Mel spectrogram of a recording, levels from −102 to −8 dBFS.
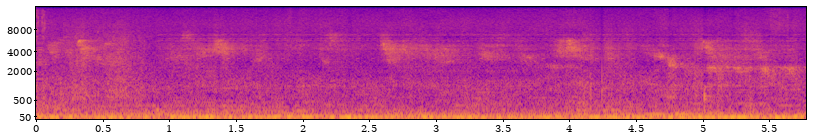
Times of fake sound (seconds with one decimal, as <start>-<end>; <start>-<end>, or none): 0.9-5.8

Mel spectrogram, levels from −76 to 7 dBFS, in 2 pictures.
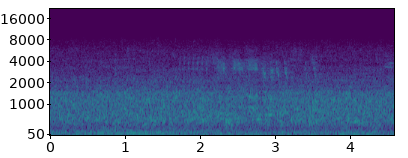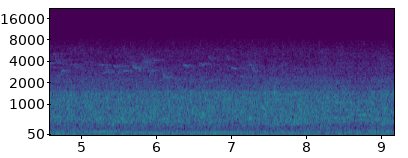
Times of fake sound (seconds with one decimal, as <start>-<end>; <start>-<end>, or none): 2.2-3.0; 8.2-9.2

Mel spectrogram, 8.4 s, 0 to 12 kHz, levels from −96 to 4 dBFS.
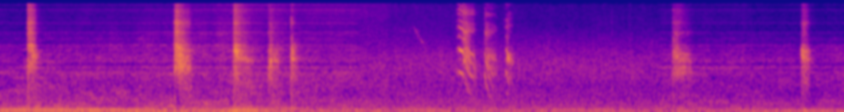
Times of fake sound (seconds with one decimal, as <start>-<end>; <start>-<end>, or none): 0.0-3.6; 6.6-8.4

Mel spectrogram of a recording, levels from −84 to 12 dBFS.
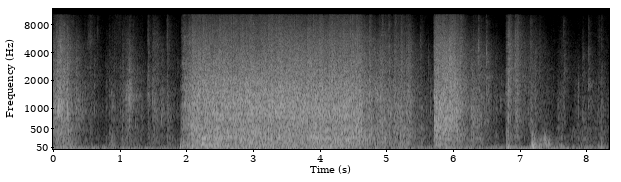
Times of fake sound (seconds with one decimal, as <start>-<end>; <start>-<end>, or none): none

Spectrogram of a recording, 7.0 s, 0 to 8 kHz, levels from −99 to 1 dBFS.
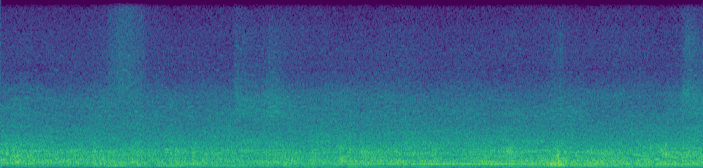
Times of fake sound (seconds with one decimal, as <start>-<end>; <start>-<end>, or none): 0.0-7.0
